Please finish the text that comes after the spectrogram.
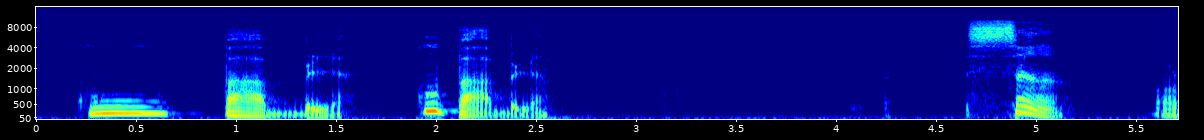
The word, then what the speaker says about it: saint: Saint. All right, so final T not pronounced, and then when you combine this A-I-N here, you get the sound. Saint.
